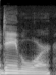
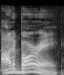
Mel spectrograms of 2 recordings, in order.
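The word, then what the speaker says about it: Adebawore: But in this draft, real draft, I would go a Debawar. Oh no, I'm saying it wrong. Adebare.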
